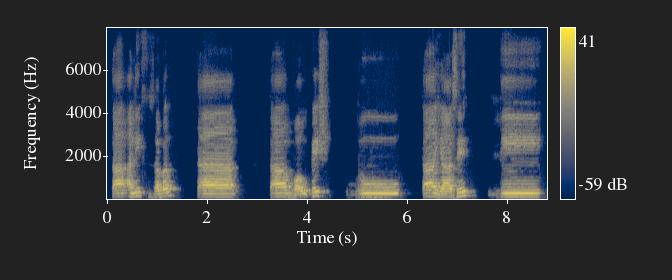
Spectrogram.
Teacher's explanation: ان کو 1 الف کی مقدار کے برابر لمبا کیا جاتا ہے، یا یوں کہہ لیں کہ ایک زبر کی جو آواز آپ پڑھتے ہیں، کسی بھی حرف کے اوپر آپ تا کے اوپر زبر کی آواز پڑھیں تو آواز آئے گی تا، اس آواز کو 2 گنا کر دیں تو وہ مد اصلی کی آواز بن جائے گی، بولیے گا اتنی آواز۔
